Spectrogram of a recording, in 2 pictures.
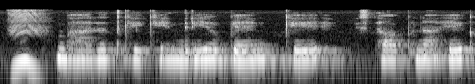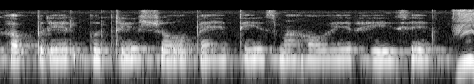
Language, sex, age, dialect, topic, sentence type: Chhattisgarhi, female, 18-24, Eastern, banking, statement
